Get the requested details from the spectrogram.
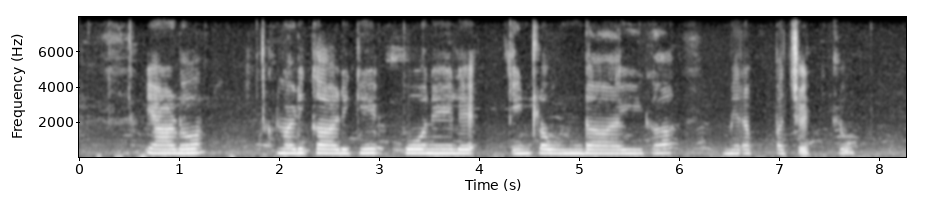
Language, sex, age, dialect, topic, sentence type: Telugu, female, 18-24, Southern, agriculture, statement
